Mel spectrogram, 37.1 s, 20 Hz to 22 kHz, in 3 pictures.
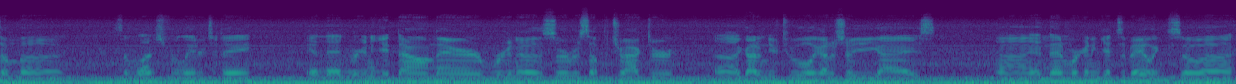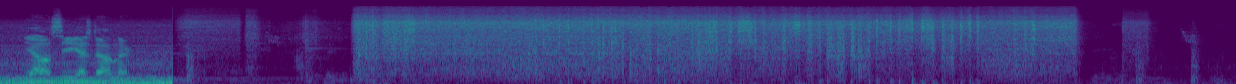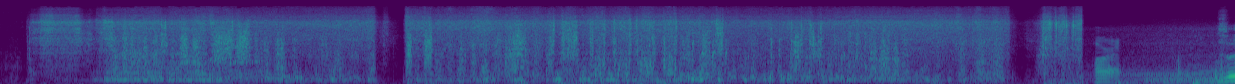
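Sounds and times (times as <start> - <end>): compressed air blow gun hissing: 14.1 - 15.0, 15.9 - 23.9, 25.0 - 35.6.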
